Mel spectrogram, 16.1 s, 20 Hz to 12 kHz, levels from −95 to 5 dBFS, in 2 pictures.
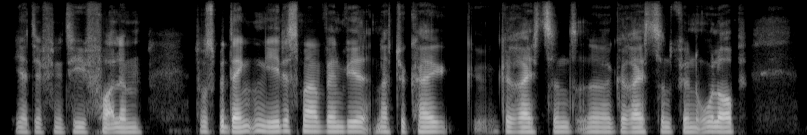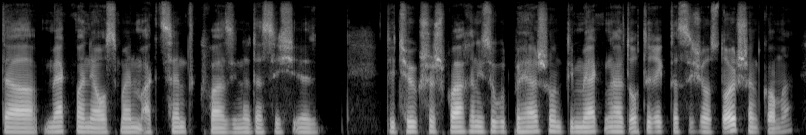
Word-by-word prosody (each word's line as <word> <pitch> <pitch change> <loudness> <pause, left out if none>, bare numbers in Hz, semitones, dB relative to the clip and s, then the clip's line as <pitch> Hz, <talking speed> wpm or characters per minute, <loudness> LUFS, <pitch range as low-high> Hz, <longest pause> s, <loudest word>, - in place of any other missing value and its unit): Ja, 110 -1 -5
definitiv. 110 +1 -7
Vor - - 0
allem, 110 0 -1 0.5
du - - -10
musst 120 -2 -4
bedenken, 125 +3 +2
jedes 125 +2 0
Mal, 120 -1 +3
wenn 120 -1 +1
wir 120 -1 +1
nach 115 -1 -4
Türkei 115 0 0 0.3
ge - - -19 0.2
gereist 115 -2 0
sind 115 0 -3
äh, 115 +2 -3
gereist 110 0 0
sind 115 -2 -4
für 110 - -4
'n 110 - -2
Urlaub, 115 0 +2 0.6
da 110 -2 +5
merkt 120 +1 -1
man 115 -1 +2
ja 105 - +3
aus 105 0 +1
meinem 110 -2 0
Akzent 115 +2 -2
quasi, 105 -1 0
ne, 105 +1 -2
dass 105 +2 -2
ich, 105 0 -3
äh, 105 -1 -2
d 100 - -10 0.7
die - - -2
türkische 120 +1 +1
Sprache 120 +1 +4
nicht 120 -1 0
so 125 - 0
gut 120 -1 -6
beherrsche 120 +3 +2
und 120 -2 -2
die 115 - -3
merken 115 0 +2
halt 120 -1 0
auch 115 - +1
direkt, 120 0 -3
dass 115 - -1
ich 115 +1 -6
aus 110 -2 -1
Deutschland 115 -7 +4
komme. 110 +8 -3
115 Hz, 195 wpm, -26 LUFS, 110-120 Hz, 0.7 s, da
